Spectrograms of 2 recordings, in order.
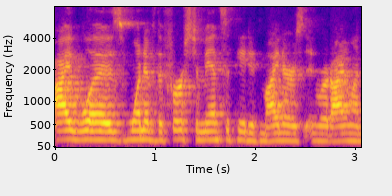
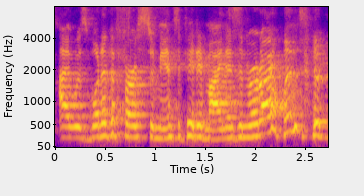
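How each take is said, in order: First: It is said in a neutral accent. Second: It is said in a strong Rhode Island accent.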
